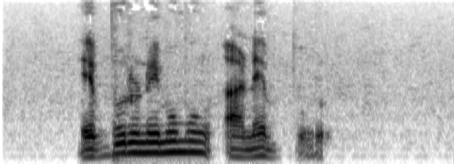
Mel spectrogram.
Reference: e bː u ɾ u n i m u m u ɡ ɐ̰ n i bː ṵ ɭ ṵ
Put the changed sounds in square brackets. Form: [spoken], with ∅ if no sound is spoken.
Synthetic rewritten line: e bː u ɾ u n i m u m u [ŋ] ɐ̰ n [e] bː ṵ [ɾ] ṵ

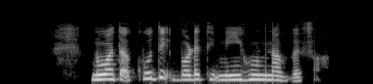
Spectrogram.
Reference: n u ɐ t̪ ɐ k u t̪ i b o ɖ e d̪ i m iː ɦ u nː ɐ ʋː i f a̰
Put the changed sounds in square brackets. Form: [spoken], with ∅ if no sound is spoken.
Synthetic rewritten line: n u ɐ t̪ ɐ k u [d̪] i b o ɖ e [t̪] i m iː ɦ u nː ɐ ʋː [e] f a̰

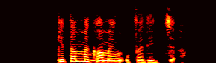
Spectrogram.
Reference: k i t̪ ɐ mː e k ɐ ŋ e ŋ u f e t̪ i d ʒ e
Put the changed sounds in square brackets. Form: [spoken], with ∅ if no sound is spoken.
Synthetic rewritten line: k i t̪ ɐ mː e k ɐ [m] e ŋ u f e [d̪] i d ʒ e

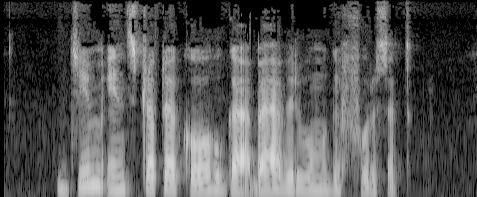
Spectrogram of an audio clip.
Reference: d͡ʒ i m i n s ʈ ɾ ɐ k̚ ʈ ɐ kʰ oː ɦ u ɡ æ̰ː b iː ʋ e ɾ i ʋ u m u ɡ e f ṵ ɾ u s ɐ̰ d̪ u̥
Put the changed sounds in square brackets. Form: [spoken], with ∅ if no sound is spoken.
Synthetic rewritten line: d͡ʒ i m i n s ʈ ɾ ɐ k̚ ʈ ɐ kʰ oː ɦ u ɡ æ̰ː b [æː] ʋ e ɾ i ʋ u m u ɡ e f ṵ ɾ u s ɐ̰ [t̪] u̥

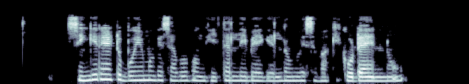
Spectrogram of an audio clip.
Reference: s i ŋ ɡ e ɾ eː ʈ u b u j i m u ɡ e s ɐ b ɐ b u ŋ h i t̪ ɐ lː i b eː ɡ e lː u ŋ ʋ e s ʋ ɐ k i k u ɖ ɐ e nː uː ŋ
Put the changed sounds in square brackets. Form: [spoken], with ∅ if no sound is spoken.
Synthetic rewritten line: s i ŋ ɡ [i] ɾ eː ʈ u b u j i m u ɡ e s ɐ b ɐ b u ŋ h i t̪ ɐ lː i b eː ɡ e lː u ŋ ʋ e s ʋ ɐ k i k u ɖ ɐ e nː uː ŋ

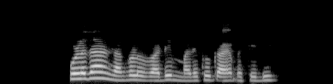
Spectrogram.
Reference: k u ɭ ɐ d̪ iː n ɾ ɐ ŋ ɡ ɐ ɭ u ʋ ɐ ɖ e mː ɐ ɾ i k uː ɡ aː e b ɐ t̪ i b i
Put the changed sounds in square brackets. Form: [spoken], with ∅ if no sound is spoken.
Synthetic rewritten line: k u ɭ ɐ d̪ [aː] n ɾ ɐ ŋ ɡ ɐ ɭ u ʋ ɐ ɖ [i] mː ɐ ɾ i k [u] ɡ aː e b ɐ t̪ i b i

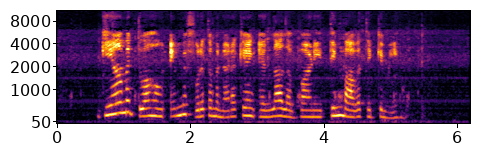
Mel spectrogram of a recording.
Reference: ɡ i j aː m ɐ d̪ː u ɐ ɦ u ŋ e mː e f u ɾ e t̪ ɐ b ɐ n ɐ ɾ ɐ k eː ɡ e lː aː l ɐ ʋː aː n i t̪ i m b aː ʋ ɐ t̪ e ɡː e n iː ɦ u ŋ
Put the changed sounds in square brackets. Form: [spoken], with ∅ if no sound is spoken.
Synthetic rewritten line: ɡ i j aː m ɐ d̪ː u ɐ ɦ u ŋ e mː e f u ɾ e t̪ ɐ [m] ɐ n ɐ ɾ ɐ k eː [ŋ] e lː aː l ɐ ʋː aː n [iː] t̪ i m b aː ʋ ɐ t̪ e ɡː e [m] iː ɦ u ŋ

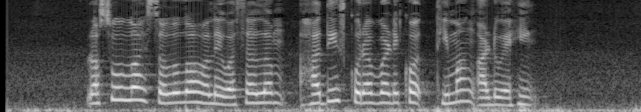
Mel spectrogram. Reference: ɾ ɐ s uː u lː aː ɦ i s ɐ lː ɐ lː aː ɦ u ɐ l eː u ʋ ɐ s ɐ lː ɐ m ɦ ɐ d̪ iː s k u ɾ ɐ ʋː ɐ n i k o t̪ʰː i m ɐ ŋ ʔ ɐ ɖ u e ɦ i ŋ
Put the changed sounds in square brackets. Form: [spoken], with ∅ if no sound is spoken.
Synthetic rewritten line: ɾ ɐ s uː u lː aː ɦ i s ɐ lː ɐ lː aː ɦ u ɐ l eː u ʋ ɐ s ɐ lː ɐ m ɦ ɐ d̪ iː s k u ɾ ɐ ʋː ɐ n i k o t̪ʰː i m ɐ ŋ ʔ ɐ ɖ u e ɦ i ŋ

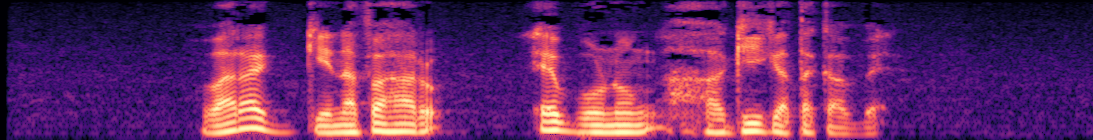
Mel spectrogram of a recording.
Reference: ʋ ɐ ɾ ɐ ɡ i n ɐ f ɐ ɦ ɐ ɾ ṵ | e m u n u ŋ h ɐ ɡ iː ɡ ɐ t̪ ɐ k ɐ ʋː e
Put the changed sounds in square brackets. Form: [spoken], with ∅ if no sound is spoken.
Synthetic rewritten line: ʋ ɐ ɾ ɐ ɡ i n ɐ f ɐ ɦ ɐ ɾ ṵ | e [b] u n u ŋ h ɐ ɡ iː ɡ ɐ t̪ ɐ k ɐ ʋː e

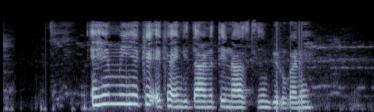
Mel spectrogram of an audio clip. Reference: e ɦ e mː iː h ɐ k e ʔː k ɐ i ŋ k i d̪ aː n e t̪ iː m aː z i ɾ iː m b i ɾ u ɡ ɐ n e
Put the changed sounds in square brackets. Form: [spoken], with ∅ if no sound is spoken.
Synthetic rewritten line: e ɦ e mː iː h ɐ k e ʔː k ɐ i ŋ [ɡ] i d̪ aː n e t̪ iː [n] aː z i [l] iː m b i ɾ u ɡ ɐ n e

